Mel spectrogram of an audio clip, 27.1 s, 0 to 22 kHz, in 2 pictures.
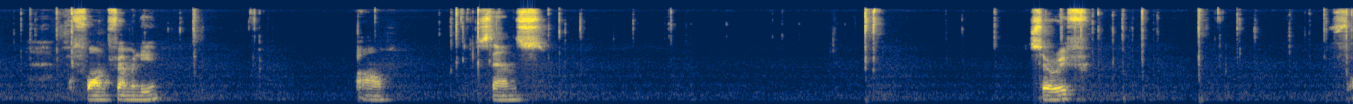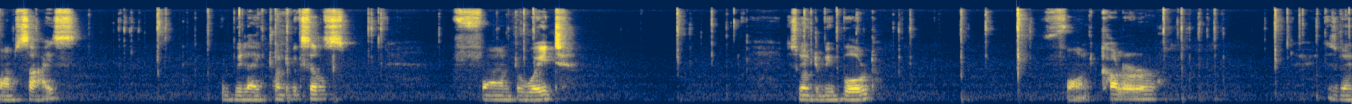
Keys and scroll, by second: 0.0-1.2 typing, 1.7 Down, 1.9 Return, 4.4-6.1 typing, 8.6-14.0 typing, 12.4 Return, 14.7 Down, 15.1 Return, 15.5-19.4 typing, 19.8 Up, 20.3 Return, 20.6-23.1 typing, 23.7 Return, 24.9-27.0 typing, 26.3 Return.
